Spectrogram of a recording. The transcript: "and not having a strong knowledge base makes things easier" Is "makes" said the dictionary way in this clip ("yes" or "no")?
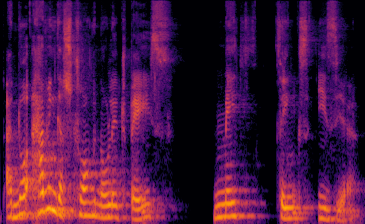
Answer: no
